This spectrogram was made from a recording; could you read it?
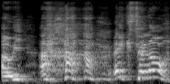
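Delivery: forced, put-on fake laughter. A student, urged by a classmate to laugh for the teacher: forced laugh on command.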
